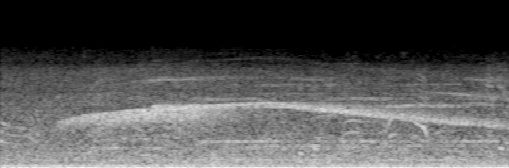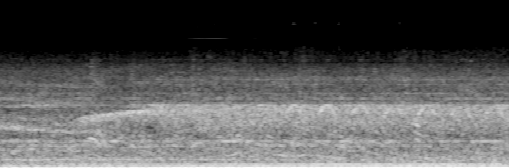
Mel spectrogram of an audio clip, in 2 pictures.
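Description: Emergency vehicle siren: one slow wail rising and then falling over about five seconds, then switching to a fast warbling yelp that grows louder toward the end. A steady low traffic rumble runs underneath.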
